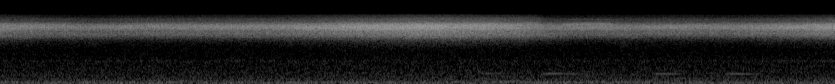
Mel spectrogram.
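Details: Massed periodical cicadas, Magicicada tredecassini, synchronizing their chorus near DeValls Bluff, Arkansas on June 7, 2015; a constant high hiss peaks strongly around the middle, then eases and starts to swell again.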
